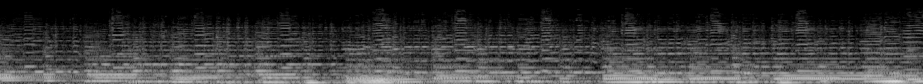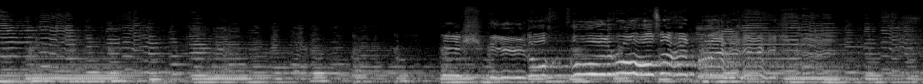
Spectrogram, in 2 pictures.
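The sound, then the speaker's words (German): A violin solo in an aria races through a fast, note-dense passage of several hundred notes within three minutes over a steady ensemble accompaniment, the music loud and continuous, growing brighter and busier near the end. “Aber die Geige ist eben verdammt dazu, wie eine stechende Rose zu spielen.”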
